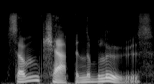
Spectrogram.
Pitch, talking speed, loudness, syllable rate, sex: 125 Hz, 195 wpm, -21 LUFS, 3.6 syllables/s, male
